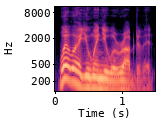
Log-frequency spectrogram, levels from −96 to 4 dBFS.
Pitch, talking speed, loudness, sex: 130 Hz, 360 wpm, -15 LUFS, male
